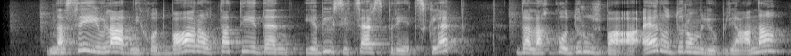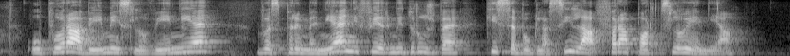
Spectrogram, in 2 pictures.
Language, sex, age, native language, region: Slovenian, female, 50-59, Slovenian, Carinthia region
